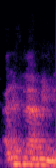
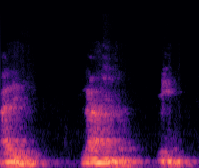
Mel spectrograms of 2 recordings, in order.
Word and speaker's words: Alif Lam Mim: So Alif Lam Mim is 3 letters. You don't turn them in, you don't read them as a word. You pronounce the letters themselves. Alif Lam Mim.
